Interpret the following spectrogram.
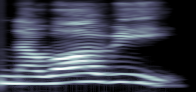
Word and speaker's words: نووی: ہیں تو کہتے ہیں امام نووی، ہمارے ہاں تو امام نووی مشہور ہے، لیکن دوسرا تلفظ اس کا ہے امام نواوی، نواوی بھی کہتے ہیں عرب لوگ اس کو، نواوی۔ تو امام نووی جو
